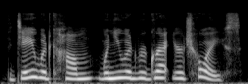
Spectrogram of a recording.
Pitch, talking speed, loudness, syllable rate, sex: 275 Hz, 240 wpm, -13 LUFS, 5.3 syllables/s, female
